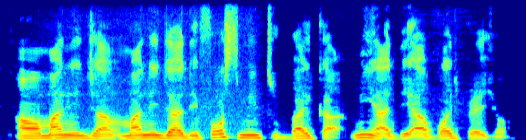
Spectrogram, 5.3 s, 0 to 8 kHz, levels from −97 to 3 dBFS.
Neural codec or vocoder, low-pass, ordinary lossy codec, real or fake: none; none; none; real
